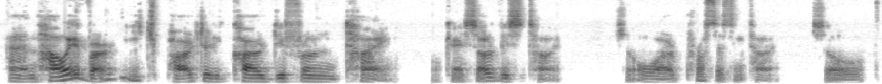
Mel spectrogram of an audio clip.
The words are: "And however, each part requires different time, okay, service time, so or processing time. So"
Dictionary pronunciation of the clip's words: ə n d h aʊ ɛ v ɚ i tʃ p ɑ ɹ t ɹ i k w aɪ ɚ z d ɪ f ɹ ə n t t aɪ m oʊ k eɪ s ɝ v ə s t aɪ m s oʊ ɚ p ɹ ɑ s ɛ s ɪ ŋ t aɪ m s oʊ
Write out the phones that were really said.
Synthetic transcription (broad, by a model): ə n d h aʊ ɛ v ɚ i tʃ p ɑ ɹ t ɹ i k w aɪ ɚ d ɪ f ɹ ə n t t aɪ m oʊ k eɪ s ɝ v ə s t aɪ m s oʊ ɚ p ɹ ɑ s ɛ s ɪ ŋ t aɪ m s oʊ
